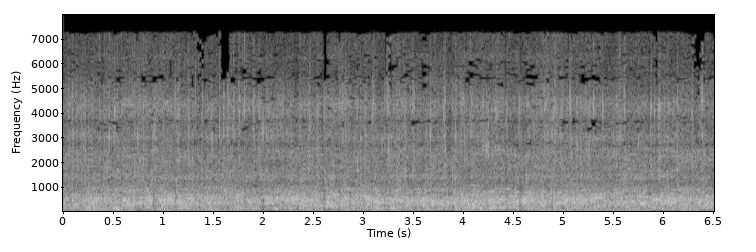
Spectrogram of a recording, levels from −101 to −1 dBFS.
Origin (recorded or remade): remade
